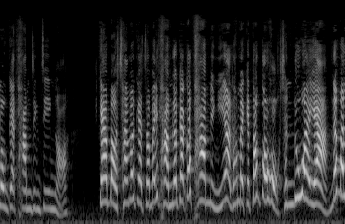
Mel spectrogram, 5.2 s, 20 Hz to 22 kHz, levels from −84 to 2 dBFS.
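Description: No faults are audible anywhere in the speech recording.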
